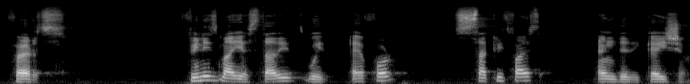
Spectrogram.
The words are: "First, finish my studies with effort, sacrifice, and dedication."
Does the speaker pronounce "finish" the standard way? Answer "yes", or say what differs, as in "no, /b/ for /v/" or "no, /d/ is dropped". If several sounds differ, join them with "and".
no, /s/ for /ʃ/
